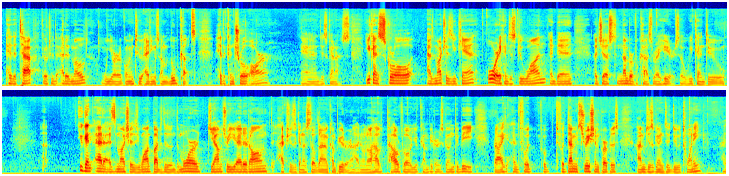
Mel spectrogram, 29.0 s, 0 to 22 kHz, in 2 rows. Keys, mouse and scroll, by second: 0.1 Tab, 1.2-4.8 middle drag, 4.8 ctrl+r, 7.2-10.2 drag, 7.2-10.2 middle drag, 7.2-10.2 right drag, 12.9-16.1 drag.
